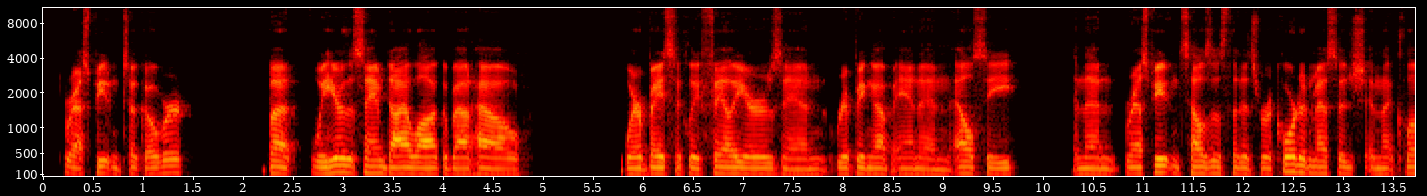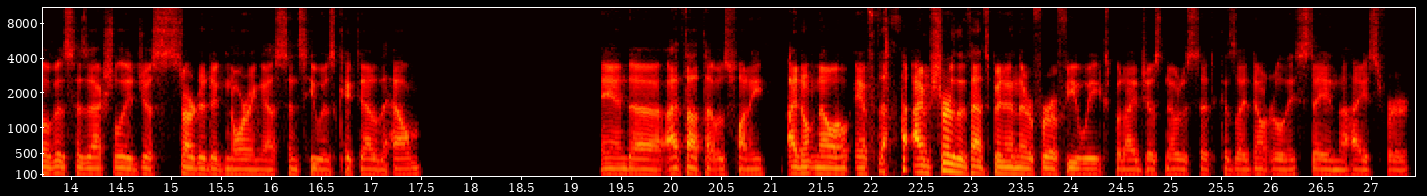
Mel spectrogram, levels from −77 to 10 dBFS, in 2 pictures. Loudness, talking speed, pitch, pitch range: -27 LUFS, 185 wpm, 105 Hz, 100-115 Hz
